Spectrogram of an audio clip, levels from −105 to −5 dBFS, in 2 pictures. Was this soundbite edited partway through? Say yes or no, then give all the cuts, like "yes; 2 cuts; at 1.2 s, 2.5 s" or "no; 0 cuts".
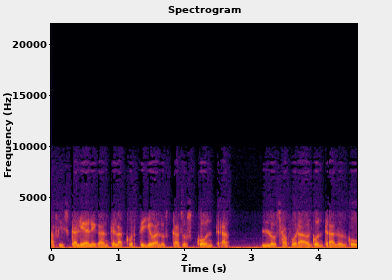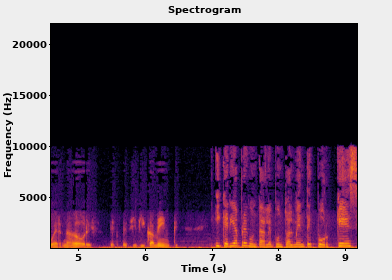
yes; 2 cuts; at 3.9 s, 7.0 s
